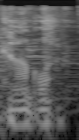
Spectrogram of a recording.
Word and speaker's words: Kamala: Except, it's pronounced Kamala.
